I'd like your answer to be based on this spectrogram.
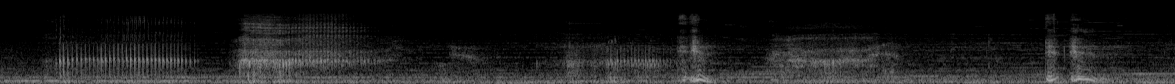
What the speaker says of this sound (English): Is that who's snoring?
